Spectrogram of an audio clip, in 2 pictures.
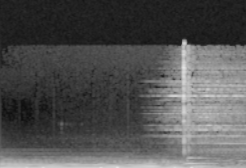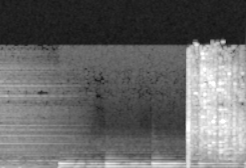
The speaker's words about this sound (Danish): Det smadrede glas fra ruden falder til gulvet med et klir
